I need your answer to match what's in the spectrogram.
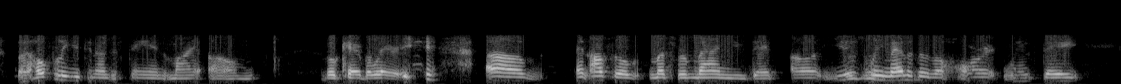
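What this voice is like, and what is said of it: Raspy, hoarse voice. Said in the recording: “my raspy voice. My voice is trying to come back, but it's not completely back.”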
